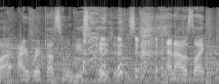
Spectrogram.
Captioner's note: laughing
